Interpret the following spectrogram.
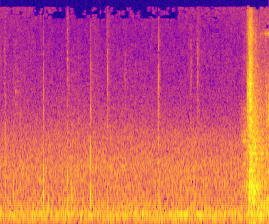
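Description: Faint footsteps on a paved lane, irregular light taps over a low steady background hum, with a louder sharp click near the end.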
